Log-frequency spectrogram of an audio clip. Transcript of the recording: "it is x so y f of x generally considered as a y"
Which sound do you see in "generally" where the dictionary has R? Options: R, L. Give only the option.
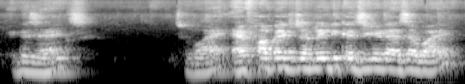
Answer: L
